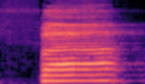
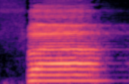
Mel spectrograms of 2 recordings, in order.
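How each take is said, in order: Both takes have the same delivery.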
